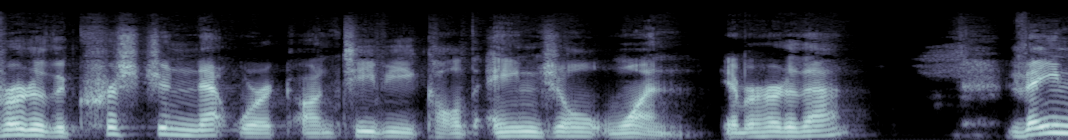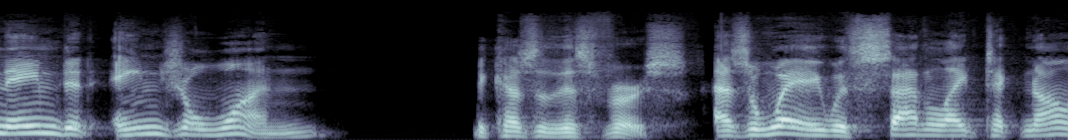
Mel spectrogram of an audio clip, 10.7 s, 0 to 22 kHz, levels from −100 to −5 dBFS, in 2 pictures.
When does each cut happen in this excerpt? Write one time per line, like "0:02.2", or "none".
0:08.8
